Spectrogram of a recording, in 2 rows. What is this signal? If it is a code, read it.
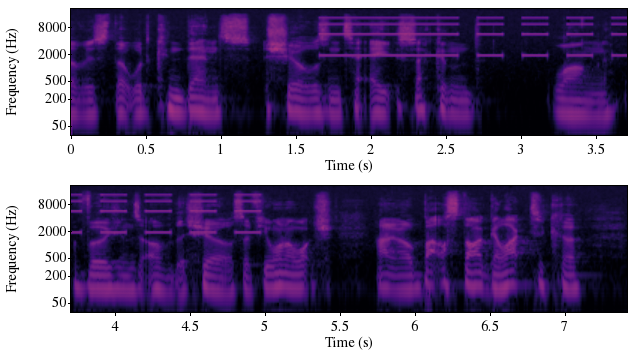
Beep code, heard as beeps from a small speaker, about 1950 Hz, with speech in English. 1 long, 8 short. In AMI BIOS tables: display or retrace test failure.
